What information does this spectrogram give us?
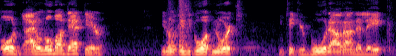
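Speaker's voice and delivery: put-on accent from Wisconsin. Chatting with others who tease it, in a Wisconsin accent. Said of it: "Stop pulling out the Wisconsin accent".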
